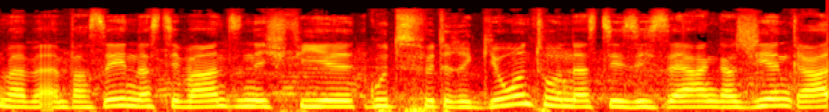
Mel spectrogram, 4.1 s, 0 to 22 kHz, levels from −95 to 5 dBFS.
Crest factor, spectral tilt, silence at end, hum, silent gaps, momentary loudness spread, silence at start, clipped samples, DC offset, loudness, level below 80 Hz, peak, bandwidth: 12 dB; -4 dB/octave; 0 s; none; none; 2 LU; 0 s; under 0.1%; under 0.1%; -15 LUFS; -36 dBFS; -2 dBFS; 16 kHz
